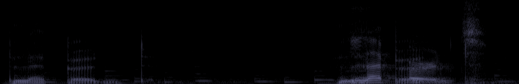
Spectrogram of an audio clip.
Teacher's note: You do want to stress on the first syllable.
